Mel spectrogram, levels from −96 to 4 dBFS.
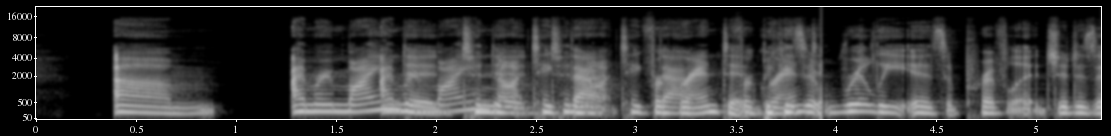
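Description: A second, slower capture path or a misaligned edit is likely feeding this speech clip twice. From 1.71 s to 3.93 s, just after "um I'm", a doubled audio track appears: a dry, full-band copy about 5 dB quieter trails by roughly 0.4 s, starting and stopping abruptly.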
